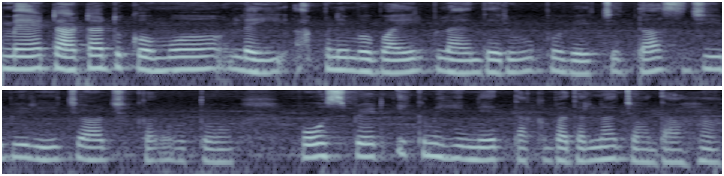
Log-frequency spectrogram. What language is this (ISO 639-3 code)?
pan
